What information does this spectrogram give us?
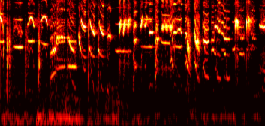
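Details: Lesser shortwing, locally jongkangan or cingcoang coklat, in full song: quick high whistles, sharp chips and sweeping slurred notes strung tightly together, over a soft low humming background.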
